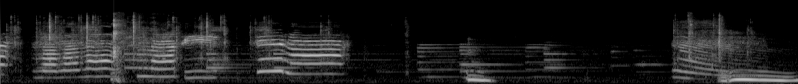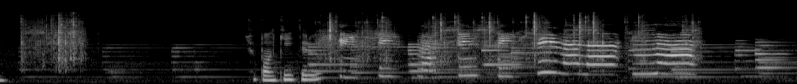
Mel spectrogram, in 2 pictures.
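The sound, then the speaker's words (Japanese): An electronic Furby toy chirps and babbles in bursts of high, warbling, sing-song tones, with short pauses between spurts and a squeaky, speech-like quality throughout. “あ、ファービーかな。”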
